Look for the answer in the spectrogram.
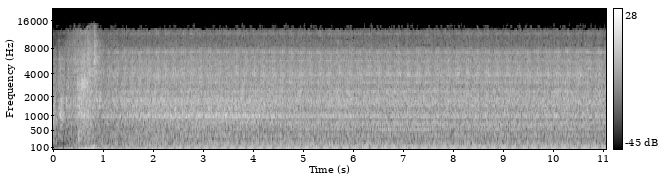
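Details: Case 305 diesel during service after oil and filter change, just filled slightly over full: start-up rush settles into steady even low idle, no knocks; oil pressure rises to about 75 PSI, healthy.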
